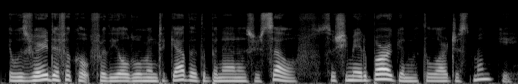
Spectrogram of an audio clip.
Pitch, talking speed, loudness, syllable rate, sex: 175 Hz, 255 wpm, -19 LUFS, 6.6 syllables/s, female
